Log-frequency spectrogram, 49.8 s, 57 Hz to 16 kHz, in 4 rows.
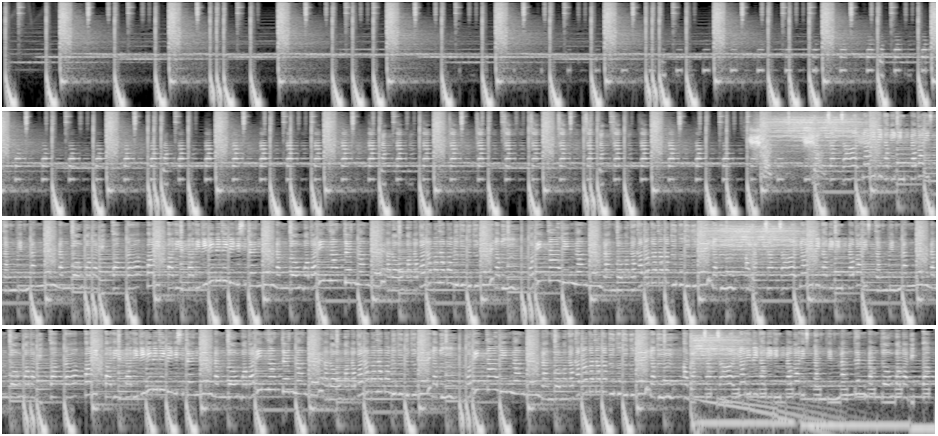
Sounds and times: Dubstep: 18.1s - 49.8s.

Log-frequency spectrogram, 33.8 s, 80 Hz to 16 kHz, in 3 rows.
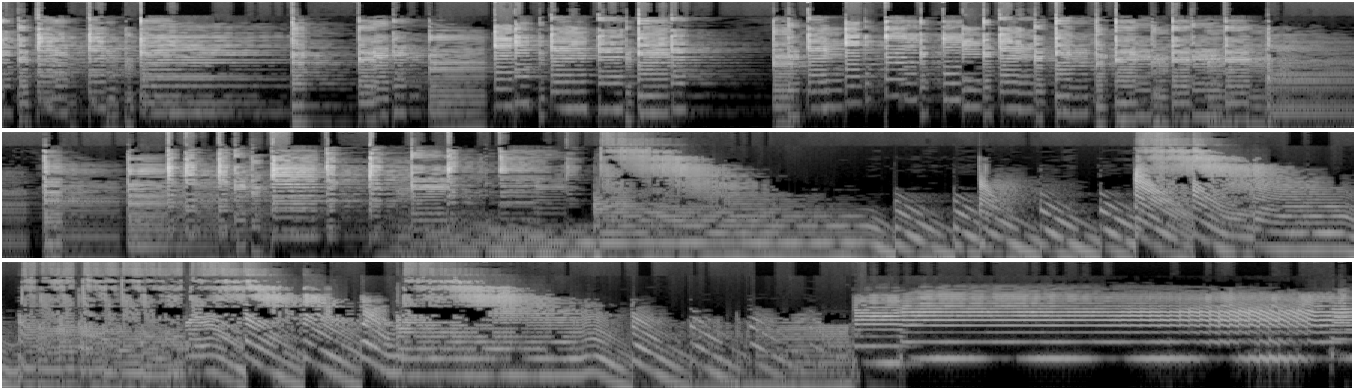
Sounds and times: Music: 0.0s - 33.7s.

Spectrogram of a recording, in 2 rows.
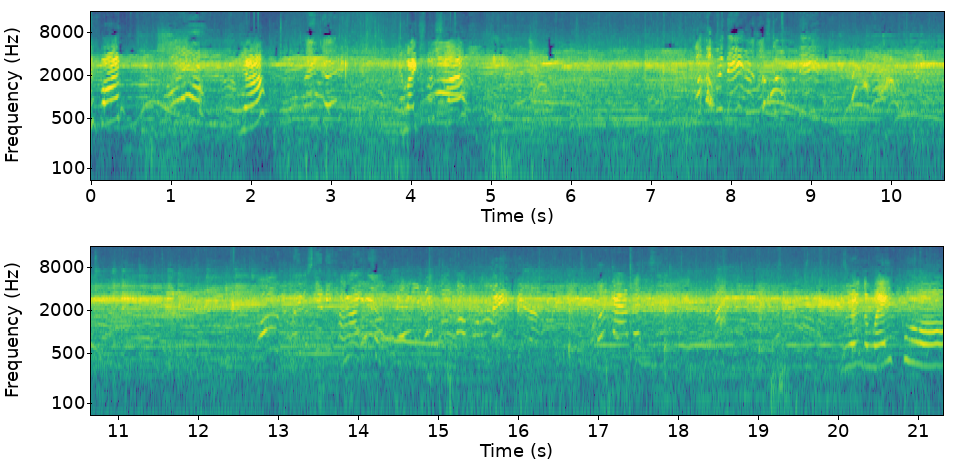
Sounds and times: Music: 0.0s - 21.3s.

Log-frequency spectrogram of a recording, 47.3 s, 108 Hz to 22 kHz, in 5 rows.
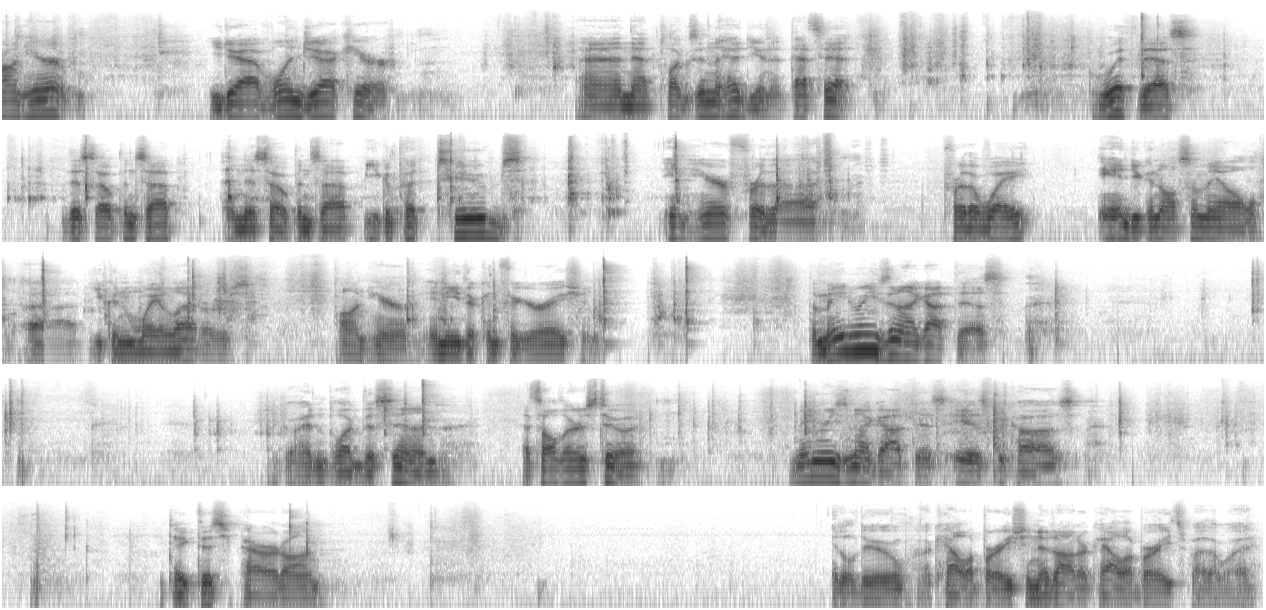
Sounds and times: Speech: 0.0s - 0.7s, 1.6s - 3.2s, 4.3s - 6.5s, 8.1s - 9.0s, 9.9s - 13.5s, 14.4s - 23.6s, 25.0s - 26.8s, 30.4s - 33.5s, 34.3s - 36.7s, 39.0s - 40.4s, 44.0s - 47.3s
Inside, small room: 0.0s - 47.3s.

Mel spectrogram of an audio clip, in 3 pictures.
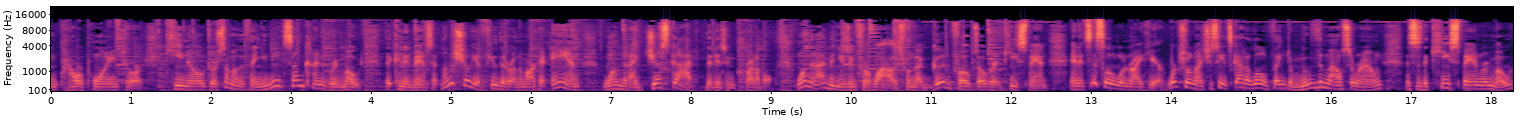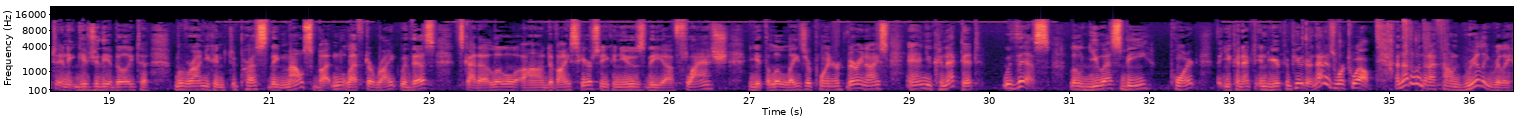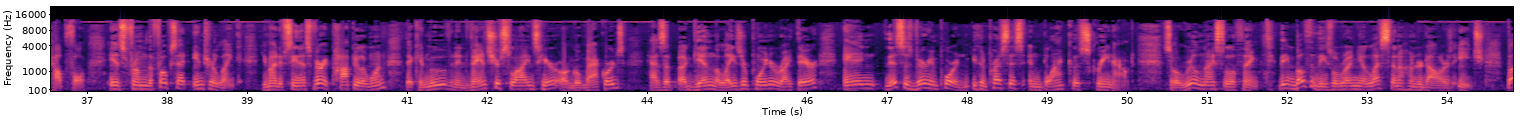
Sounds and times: Speech: 0.0s - 54.8s.

